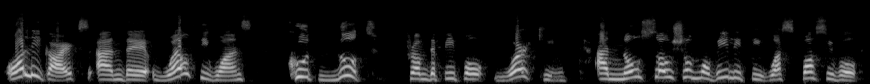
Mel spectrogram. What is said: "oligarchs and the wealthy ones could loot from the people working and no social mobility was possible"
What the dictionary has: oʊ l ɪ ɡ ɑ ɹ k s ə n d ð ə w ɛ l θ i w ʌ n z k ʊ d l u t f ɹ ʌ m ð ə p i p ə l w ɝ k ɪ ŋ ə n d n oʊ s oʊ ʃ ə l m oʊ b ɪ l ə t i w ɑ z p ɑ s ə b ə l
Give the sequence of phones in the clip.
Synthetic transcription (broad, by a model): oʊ l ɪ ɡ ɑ ɹ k s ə n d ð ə w ɛ l θ i w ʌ n s k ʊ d l u t f ɹ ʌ m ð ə p i p ə l w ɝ k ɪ ŋ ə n n oʊ s oʊ ʃ ə l m oʊ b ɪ l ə t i w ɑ s p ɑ s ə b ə l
